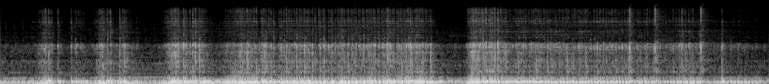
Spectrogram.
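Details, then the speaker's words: 1973 Triumph TR6 near the end of a restoration, second start attempt after adding gas: deep, even six-cylinder burble revving up and settling back, firing smoothly with no knocks or misses; healthy. "Now that we have gas, we're gonna do a take two. Man, that sounds good."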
